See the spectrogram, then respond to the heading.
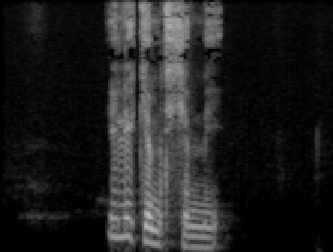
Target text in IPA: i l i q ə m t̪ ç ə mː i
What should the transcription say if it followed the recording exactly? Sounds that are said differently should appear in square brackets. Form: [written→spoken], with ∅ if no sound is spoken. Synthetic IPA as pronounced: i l i [q→k] ə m t̪ ç ə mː i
